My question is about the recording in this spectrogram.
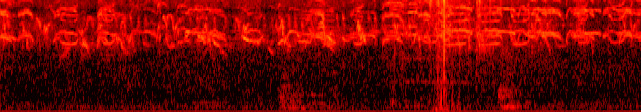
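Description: Woodchat shrike nestlings begging at the nest: a fast, continuous faint chatter of thin, high notes that rise and fall. One sharp knock comes about four seconds in.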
